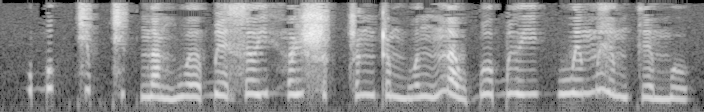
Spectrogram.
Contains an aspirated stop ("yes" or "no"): no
